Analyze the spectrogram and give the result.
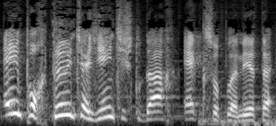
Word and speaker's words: exoplaneta: E, e assim, pelo português correto, seria exoplaneta, porque a gente fala exógeno, a gente fala exoesqueleto, a gente fala exoderme, exoplaneta.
